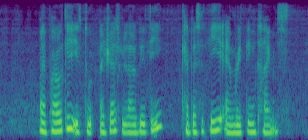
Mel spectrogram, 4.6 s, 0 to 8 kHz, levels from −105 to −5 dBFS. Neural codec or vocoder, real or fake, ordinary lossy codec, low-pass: codec, 24 kHz, 3 kbps, HILCodec; fake; none; 7.2 kHz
